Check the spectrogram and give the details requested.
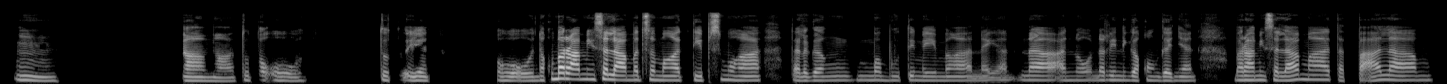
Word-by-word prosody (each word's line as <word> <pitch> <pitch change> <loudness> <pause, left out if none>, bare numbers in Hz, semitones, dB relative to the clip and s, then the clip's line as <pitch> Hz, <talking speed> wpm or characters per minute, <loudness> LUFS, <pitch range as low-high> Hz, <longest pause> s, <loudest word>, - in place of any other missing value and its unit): Hmm. 185 -5 -4 1.3
Tama, 165 -3 0
totoo. 180 -4 -7 0.8
Totoo 195 -2 -6
'yan. 185 0 +1 0.7
Oo, 180 -1 -2
naku, 195 +7 -4
maraming 240 -3 +9
salamat 210 -4 +6
sa 215 -1 +5
mga 195 -1 +1
tips 195 +3 +4
mo, 210 -2 -5
ha. 190 0 +1 0.2
Talagang 185 +1 -5
mabuti 200 -1 -9
may 185 -1 -6
mga 185 - -5
nai-a 105 +2 -8
na 200 -1 +1
ano 195 0 -7
narinig 200 -1 -7
akong 185 -1 -11
ganiyan. 180 0 -4 0.4
Maraming 200 0 +1
salamat 215 +3 +2
at 175 - -8
paalam. 200 0 -1
195 Hz, 115 wpm, -25 LUFS, 180-205 Hz, 1.3 s, maraming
